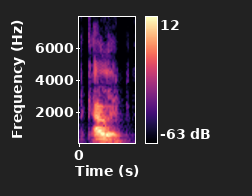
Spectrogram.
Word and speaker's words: caveat: The pronunciation is, it varies, but you say caveat, C-A-V-E-A-T, caveat emptor.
